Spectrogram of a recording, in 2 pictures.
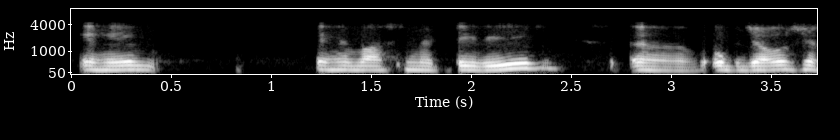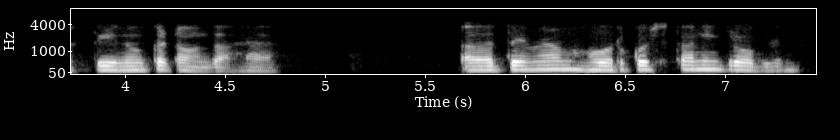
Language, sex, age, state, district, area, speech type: Punjabi, male, 18-30, Punjab, Patiala, urban, conversation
